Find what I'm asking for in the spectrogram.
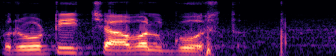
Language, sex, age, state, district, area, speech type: Urdu, male, 18-30, Bihar, Supaul, rural, spontaneous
